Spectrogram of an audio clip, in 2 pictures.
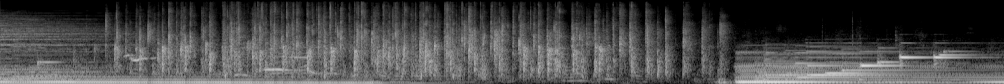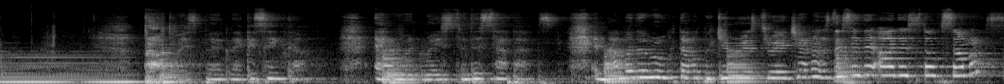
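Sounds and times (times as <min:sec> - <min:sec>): audience clapping: 0:00.7 - 0:07.4.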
